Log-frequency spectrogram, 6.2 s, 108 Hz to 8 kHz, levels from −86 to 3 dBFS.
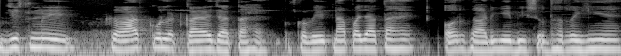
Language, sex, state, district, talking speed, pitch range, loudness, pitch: Hindi, female, Uttar Pradesh, Etah, 175 wpm, 170-190 Hz, -15 LUFS, 180 Hz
